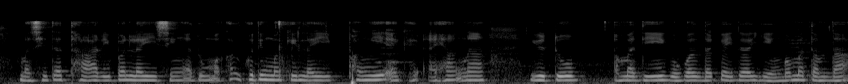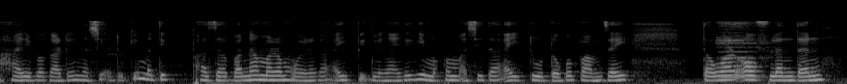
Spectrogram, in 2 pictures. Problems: none marked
